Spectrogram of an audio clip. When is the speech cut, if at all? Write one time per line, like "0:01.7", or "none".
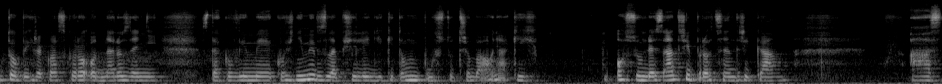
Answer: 0:03.2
